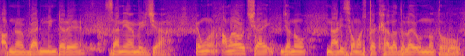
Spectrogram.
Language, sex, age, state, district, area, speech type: Bengali, male, 18-30, West Bengal, Purba Bardhaman, urban, spontaneous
